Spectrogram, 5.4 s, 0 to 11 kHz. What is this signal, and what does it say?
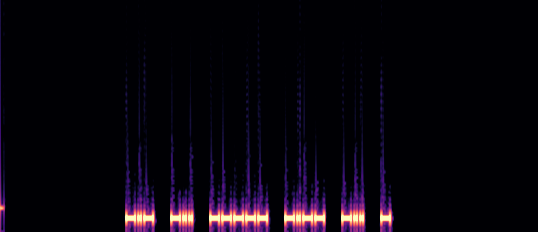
Morse code, heard as a keyed tone, about 39 wpm, spaced as for 29 wpm, 700 Hz. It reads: KD0YDT
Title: USA Call Signs - 6 Characters - 2x Character Spacing - 40wpm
